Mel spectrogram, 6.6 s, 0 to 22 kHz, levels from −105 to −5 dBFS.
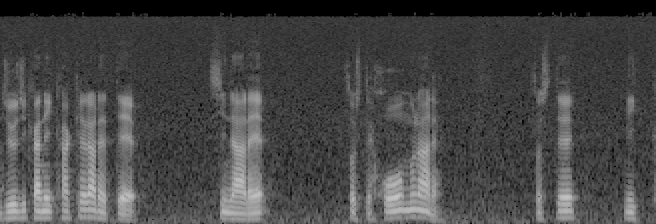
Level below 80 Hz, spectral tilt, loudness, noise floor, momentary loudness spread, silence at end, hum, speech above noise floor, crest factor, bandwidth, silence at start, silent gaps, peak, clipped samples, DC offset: -66 dBFS; -5 dB/octave; -35 LUFS; -59 dBFS; 24 LU; 0 s; none; 24 dB; 22 dB; 17.5 kHz; 0 s; none; -14 dBFS; under 0.1%; under 0.1%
